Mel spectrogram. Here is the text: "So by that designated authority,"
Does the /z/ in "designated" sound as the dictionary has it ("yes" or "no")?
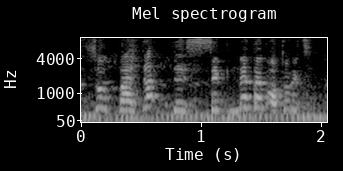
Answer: no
